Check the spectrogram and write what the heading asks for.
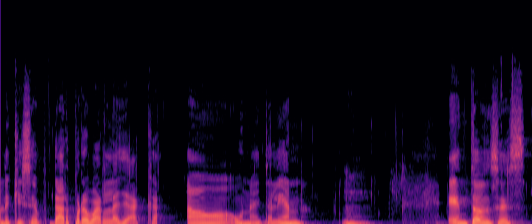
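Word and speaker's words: giacca: Ok, en italiano la yaca es una chaqueta y se pronuncia así, la yaca.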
